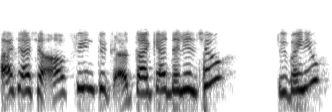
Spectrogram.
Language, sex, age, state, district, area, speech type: Kashmiri, female, 18-30, Jammu and Kashmir, Srinagar, urban, conversation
